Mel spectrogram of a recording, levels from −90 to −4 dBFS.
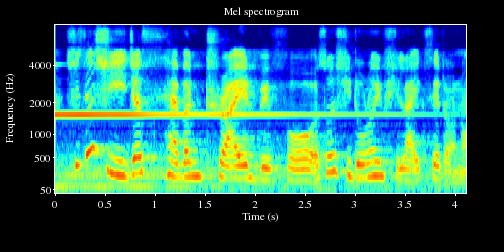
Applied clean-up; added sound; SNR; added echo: none; Wind chime; 2 dB; reverberation time 2.1 s.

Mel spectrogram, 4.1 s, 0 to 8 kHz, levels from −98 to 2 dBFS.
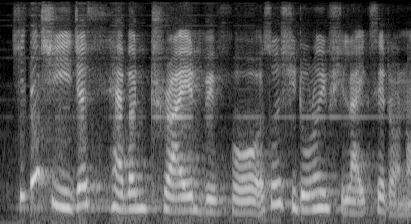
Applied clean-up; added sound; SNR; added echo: neural separator model SepFormer DNS4.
